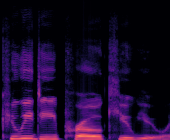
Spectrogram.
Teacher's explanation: stress on the first and last words generally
